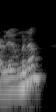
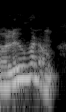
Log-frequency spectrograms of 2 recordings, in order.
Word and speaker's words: aluminum: bits off, so it's nice clean aluminium or aluminum, whichever way you want to pronounce it. I think Mike was live the other day, and he said aluminium instead of aluminum, or which way?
